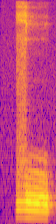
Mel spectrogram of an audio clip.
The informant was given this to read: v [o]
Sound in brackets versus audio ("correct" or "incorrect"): incorrect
